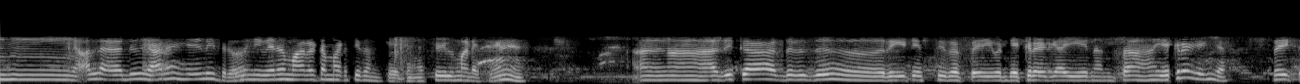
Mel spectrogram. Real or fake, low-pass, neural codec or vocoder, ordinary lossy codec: fake; 3.6 kHz; codec, 16 kHz, 4 kbps, X-Codec, HuBERT features, trained on balanced general audio; AAC, 16 kbps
